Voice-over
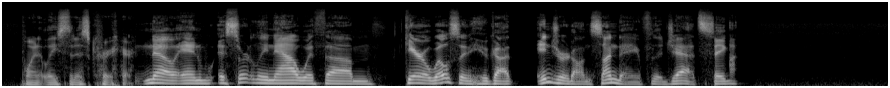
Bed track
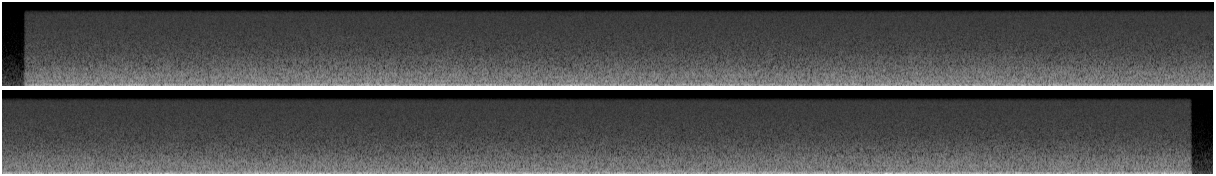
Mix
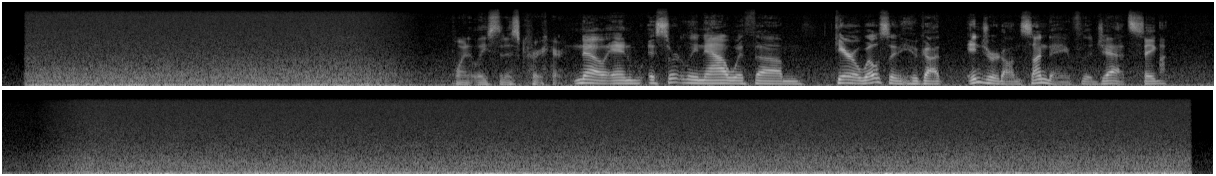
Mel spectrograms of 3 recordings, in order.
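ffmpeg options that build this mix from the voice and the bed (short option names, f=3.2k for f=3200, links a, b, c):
-filter_complex "[0:a]adelay=4300,volume=-2dB[a];[1:a]volume=6.5dB,afade=t=out:st=3.52:d=0.65:silence=0.251189,afade=t=in:st=12.47:d=0.54:silence=0.237137[b];[a][b]amix=inputs=2:normalize=0"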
